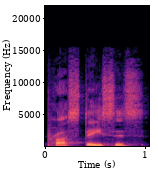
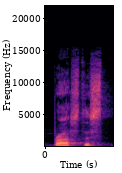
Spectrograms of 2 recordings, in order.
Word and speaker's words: prostatitis: Is it prostasis? Is that how you say that? Prostatitis.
